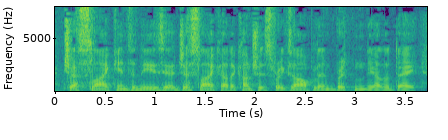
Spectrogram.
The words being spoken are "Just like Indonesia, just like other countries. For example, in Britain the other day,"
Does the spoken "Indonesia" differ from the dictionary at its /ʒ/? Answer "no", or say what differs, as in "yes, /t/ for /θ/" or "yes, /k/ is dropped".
yes, /z/ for /ʒ/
